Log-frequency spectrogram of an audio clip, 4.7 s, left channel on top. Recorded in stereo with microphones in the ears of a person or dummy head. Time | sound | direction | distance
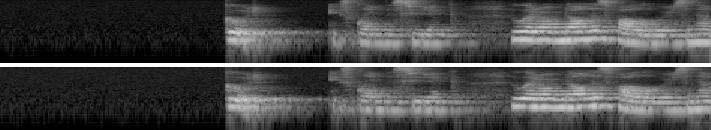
1.5 | a woman speaking | 55° left (ahead or behind) | 1.7 m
